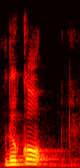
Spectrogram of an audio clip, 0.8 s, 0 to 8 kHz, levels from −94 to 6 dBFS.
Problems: none marked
